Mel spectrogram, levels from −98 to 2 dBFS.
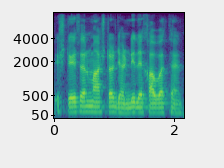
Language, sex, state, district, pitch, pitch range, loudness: Bhojpuri, male, Uttar Pradesh, Deoria, 110 Hz, 100-110 Hz, -17 LUFS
